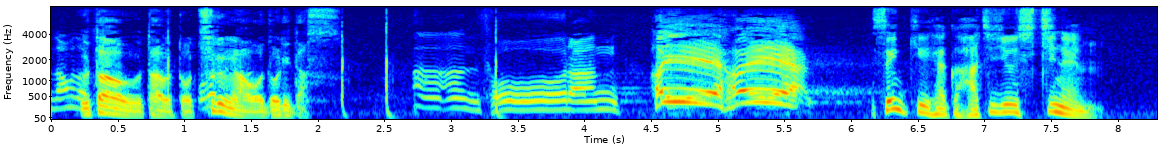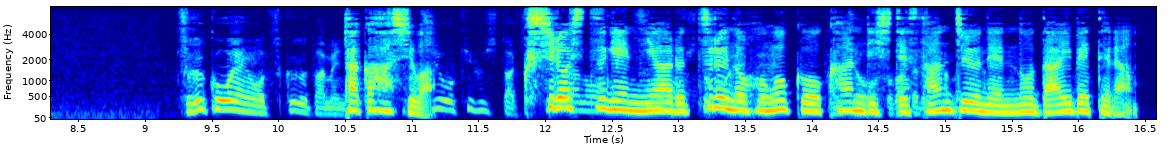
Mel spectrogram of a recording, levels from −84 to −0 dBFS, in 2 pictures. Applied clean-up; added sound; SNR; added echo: none; none; none; none.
